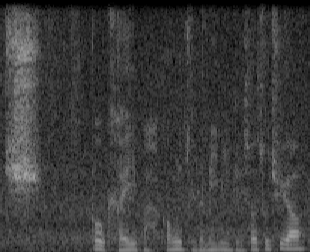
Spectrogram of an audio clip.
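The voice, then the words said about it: Quiet, hushed voice. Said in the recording (Chinese): “爸爸就小声的说”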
